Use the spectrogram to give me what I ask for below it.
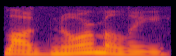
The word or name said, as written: lognormally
